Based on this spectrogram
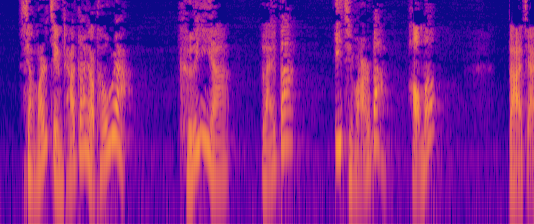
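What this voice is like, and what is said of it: Usual voice. Nothing is said of it.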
